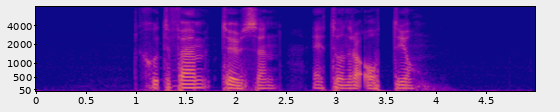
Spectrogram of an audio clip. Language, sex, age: Swedish, male, 36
